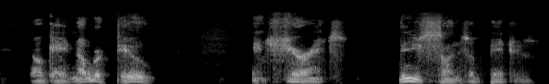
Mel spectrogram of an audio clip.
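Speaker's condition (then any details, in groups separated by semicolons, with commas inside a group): Laryngectomy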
